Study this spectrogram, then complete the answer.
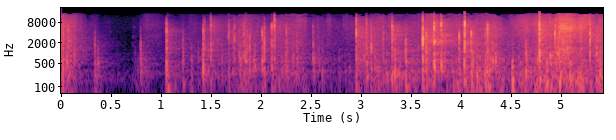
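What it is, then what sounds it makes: Plastic mailer bag. Long nails tap, scratch and crinkle the surface of a white printed plastic mailer bag lying flat on carpet with soft contents inside. Quick, irregular, bright clicks and papery crinkles come in a dense stream. A brief quiet pause early on is followed by busier, louder tapping toward the end.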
